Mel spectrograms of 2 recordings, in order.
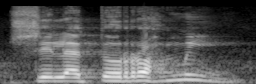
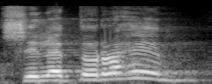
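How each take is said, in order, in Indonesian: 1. Kata ini berakhir dengan bunyi 'rahmi'. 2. Kata ini berakhir dengan bunyi 'rahim'. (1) "Orang-orang Indonesia, dia sebut silaturahmi"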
